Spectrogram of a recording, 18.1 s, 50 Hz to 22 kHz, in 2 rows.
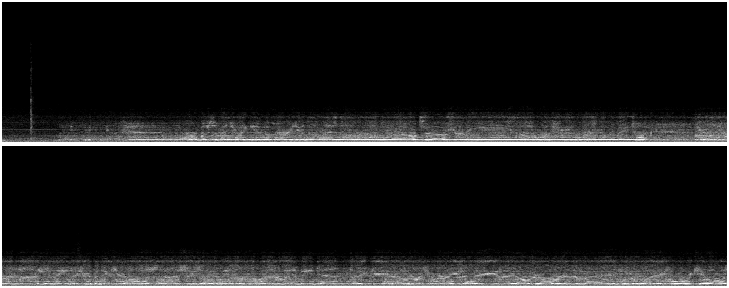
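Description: Galaxy CB radio receiving an incoming voice transmission through its speaker, the speech garbled and noisy, not clear enough to make out. A steady whistling tone sits over the signal from about a second and a half in until about 8 seconds, and a low hum runs underneath.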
